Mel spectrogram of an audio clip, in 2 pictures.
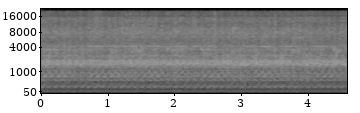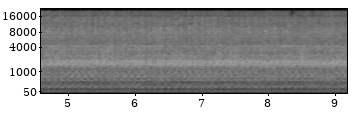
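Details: John Deere 3025E three-cylinder diesel tractor idling after glow plugs cycled twice and a heater under the oil pan for 30 minutes: steady, even clatter with no misses or knocks; warm, healthy idle.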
